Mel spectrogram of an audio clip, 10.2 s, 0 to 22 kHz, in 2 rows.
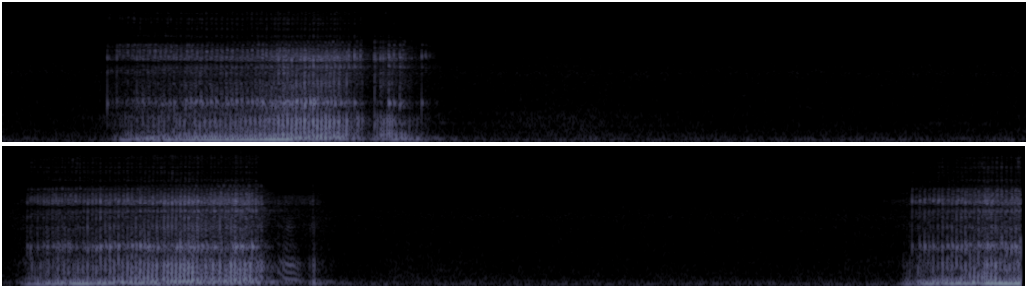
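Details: Loud, rough snores at steady intervals, about 13 breaths a minute, with quiet pauses between; snoring during sleep.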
